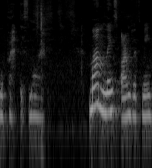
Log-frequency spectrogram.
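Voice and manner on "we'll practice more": hushed, soft, close half-whisper. Reading a story aloud, a brother speaking into someone's ear: half-whispering. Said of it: "he whispers in, in my ear".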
